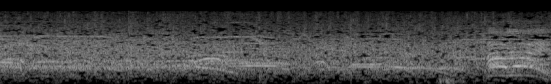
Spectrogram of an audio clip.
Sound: audience cheering

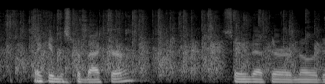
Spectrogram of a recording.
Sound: applause

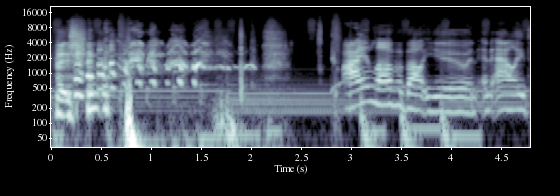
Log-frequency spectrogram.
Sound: both laugh

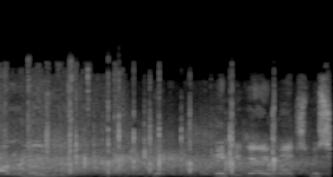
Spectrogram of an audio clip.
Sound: applause

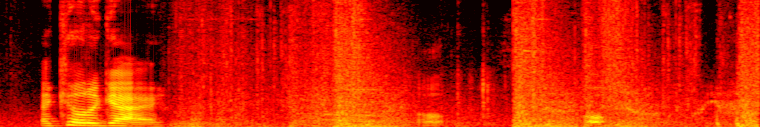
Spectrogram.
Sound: enemy groans; firing

